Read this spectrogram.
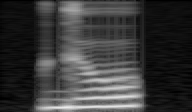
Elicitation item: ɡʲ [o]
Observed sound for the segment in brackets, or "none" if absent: o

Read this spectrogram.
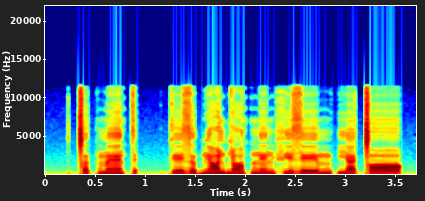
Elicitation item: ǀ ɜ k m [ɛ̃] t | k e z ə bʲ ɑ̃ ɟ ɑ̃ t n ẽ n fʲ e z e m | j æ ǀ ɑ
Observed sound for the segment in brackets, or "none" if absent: ɛ̃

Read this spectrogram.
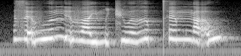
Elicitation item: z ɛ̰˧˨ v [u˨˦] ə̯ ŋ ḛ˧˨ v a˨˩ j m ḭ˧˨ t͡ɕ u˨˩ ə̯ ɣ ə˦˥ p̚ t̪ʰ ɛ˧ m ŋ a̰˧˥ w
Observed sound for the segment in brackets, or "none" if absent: u˨˦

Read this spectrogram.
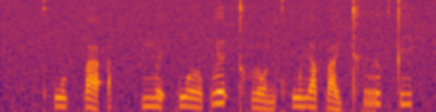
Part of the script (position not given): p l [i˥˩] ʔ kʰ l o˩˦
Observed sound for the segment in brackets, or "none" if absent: e˥˩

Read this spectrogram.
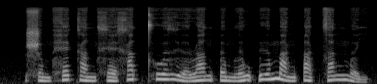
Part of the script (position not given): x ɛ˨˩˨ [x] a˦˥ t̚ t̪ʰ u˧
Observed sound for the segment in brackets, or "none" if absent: x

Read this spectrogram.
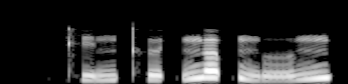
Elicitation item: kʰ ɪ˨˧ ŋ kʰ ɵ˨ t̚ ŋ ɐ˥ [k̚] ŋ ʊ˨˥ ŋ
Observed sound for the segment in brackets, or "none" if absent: p̚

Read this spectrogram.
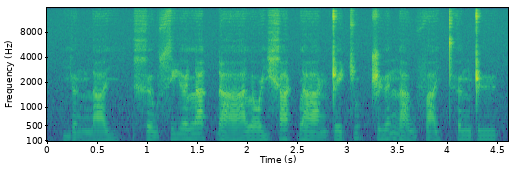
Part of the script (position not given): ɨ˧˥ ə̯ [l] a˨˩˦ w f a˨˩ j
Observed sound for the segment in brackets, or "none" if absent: n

